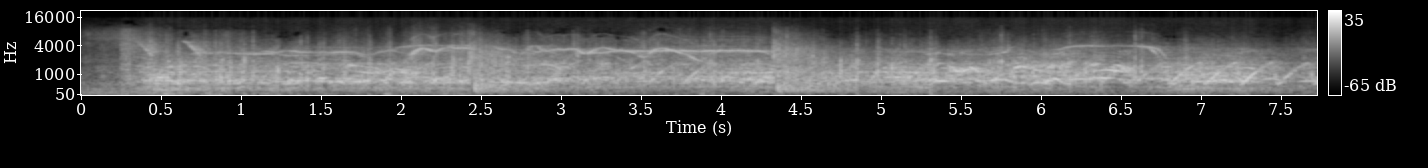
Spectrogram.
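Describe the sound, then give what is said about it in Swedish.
Loud, dense crowd of hundreds of thousands of Palestinians cheering and shouting as PLO leader Yasser Arafat returns from exile to the Gaza Strip and Jericho on 1 July 1994, with sharp bursts of rapid automatic-weapon fire crackling throughout, chaotic, alongside high whistles or ululating cries. “kommer hem till smattrande automatvapen. Han möts av hundratusentals jublande palestinier.”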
